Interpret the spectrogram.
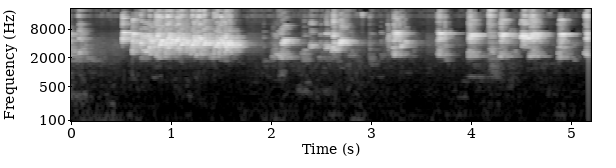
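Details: Lovebirds enjoying corn, with a long screechy chatter followed by a string of short, high chirps coming several times a second.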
